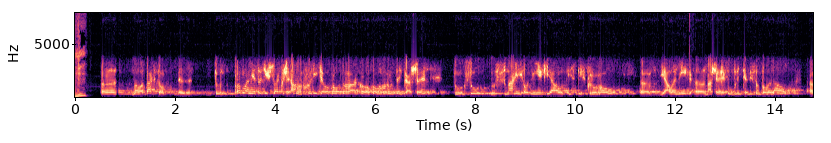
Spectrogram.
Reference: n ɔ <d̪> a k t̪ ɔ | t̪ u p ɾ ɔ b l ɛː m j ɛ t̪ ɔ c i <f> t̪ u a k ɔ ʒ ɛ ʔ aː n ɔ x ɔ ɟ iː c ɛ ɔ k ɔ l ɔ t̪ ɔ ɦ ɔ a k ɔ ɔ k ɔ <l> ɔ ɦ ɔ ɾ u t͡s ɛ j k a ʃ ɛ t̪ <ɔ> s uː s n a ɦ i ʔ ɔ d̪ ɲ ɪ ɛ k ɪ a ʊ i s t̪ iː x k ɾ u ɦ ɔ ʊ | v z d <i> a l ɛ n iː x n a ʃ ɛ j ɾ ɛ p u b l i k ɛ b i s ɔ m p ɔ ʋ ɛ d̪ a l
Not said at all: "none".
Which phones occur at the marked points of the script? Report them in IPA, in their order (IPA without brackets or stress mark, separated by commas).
t̪, ʃ, l, u, ɪ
